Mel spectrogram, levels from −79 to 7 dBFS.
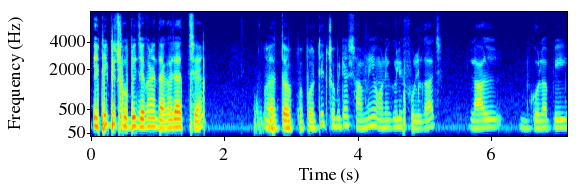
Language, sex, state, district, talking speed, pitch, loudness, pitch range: Bengali, male, West Bengal, North 24 Parganas, 135 wpm, 140 Hz, -21 LUFS, 135-160 Hz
